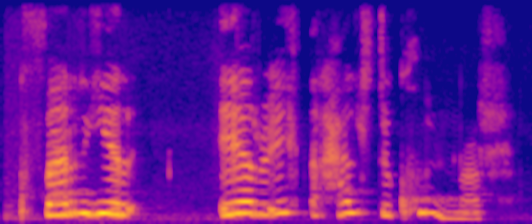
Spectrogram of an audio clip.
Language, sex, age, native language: Icelandic, female, 10, Icelandic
